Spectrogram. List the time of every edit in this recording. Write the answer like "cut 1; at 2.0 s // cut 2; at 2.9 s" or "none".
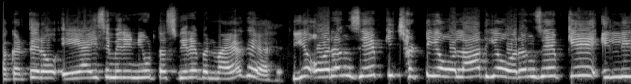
cut 1; at 2.8 s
